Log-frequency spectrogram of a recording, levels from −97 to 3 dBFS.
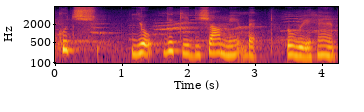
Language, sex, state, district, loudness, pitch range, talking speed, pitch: Hindi, female, Chhattisgarh, Raipur, -17 LUFS, 185-250 Hz, 115 wpm, 210 Hz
